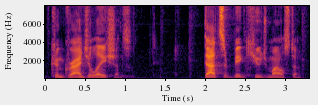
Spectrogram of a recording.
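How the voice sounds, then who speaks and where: A man's voice: low-pitched, animated, moderate pace, fairly bright tone, soft background music. A man hosting a live-stream chat show, chatty and upbeat as he greets viewers. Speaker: host.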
